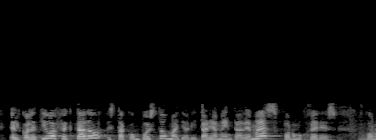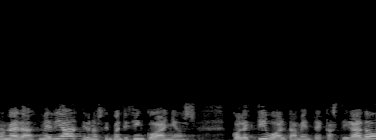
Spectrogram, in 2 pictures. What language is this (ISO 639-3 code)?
spa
